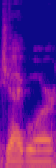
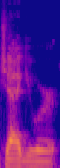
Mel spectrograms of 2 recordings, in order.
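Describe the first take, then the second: First: Jaguar is said in a non-British way. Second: Jaguar is said in the British way. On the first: The speaker calls it wrong. "They don't say Jaguar" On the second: The speaker calls it right. "in England though, it's a Jaguar... they say Jaguar"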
